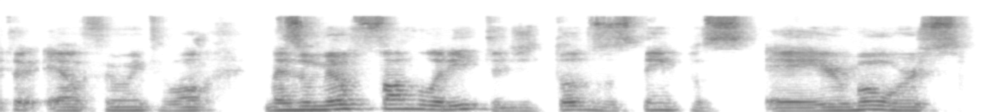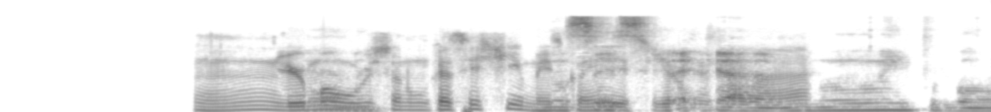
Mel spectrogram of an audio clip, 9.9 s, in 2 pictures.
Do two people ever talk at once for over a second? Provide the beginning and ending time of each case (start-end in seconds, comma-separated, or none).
7.6-9.1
